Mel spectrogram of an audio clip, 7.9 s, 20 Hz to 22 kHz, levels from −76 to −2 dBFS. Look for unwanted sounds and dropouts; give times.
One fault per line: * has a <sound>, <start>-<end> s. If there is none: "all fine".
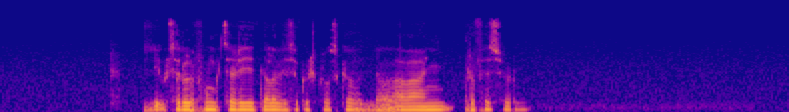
all fine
